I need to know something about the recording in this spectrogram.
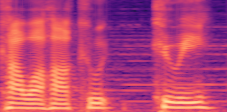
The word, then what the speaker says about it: Kawahakui: You worked with a guy whose last name was Kawahakui, pronounced Kawahu Kui.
